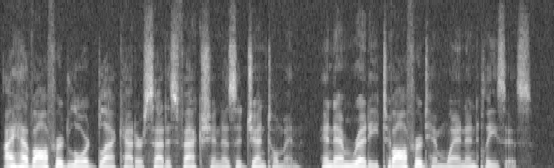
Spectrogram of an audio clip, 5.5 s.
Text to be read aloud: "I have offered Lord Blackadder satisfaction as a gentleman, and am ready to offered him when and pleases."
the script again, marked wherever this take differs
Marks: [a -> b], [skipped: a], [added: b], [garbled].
"I have offered Lord Blackadder satisfaction as a gentleman, and am ready to offered him when and pleases."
